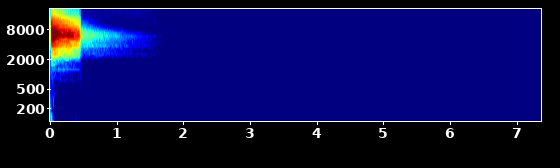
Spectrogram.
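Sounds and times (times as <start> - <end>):
open hi-hat: 0.0 - 0.5.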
